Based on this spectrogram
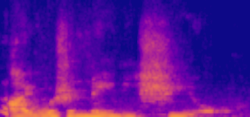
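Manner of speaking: very slow, measured, deliberate, word-by-word delivery. Doing an impression of a former Navy seal politician: Jesse Ventura impression. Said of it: "You sound just like it".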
